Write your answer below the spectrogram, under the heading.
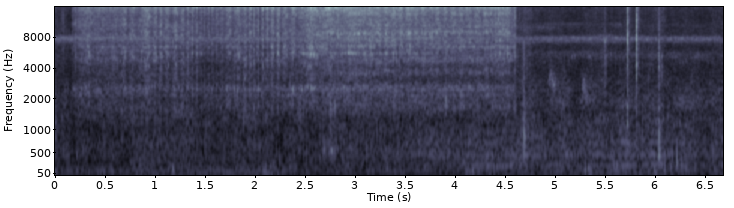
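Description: Trek Super Marlin 5 mountain bike's rear freewheel ticking rapidly as the rider coasts, with the tyres rolling over the trail. The buzz drops away about four and a half seconds in, and a few sharp clicks follow.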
